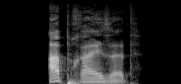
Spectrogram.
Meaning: second-person plural dependent subjunctive I of abreisen
- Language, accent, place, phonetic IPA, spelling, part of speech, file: German, Germany, Berlin, [ˈapˌʁaɪ̯zət], abreiset, verb, De-abreiset.ogg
